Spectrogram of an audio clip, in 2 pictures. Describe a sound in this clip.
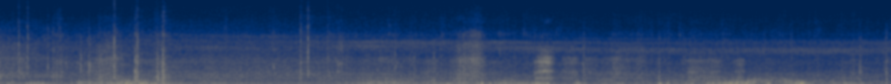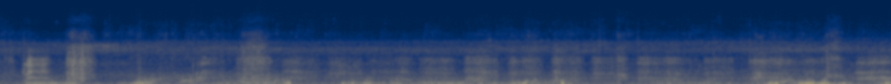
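Bicycle tyres hum steadily on a paved path.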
